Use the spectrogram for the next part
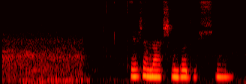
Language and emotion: Russian, neutral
